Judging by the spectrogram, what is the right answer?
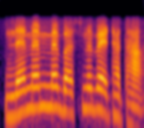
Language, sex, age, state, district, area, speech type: Hindi, male, 18-30, Madhya Pradesh, Betul, urban, conversation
